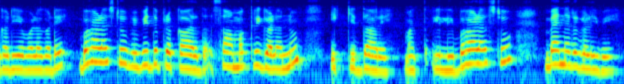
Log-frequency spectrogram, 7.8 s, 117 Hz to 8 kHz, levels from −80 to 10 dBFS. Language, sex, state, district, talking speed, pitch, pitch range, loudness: Kannada, female, Karnataka, Bidar, 100 wpm, 280 Hz, 245-315 Hz, -18 LUFS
